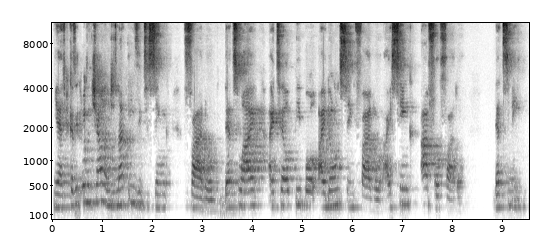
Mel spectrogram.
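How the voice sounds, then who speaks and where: A woman's voice: medium pitch, a little mellow. Woman chatting in english, keeps restarting her sentences, echoey room. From Portugal. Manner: halting, restarts phrases, laughs between answers. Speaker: singer, interview guest. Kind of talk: casual interview answers.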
